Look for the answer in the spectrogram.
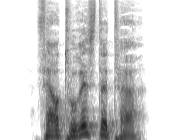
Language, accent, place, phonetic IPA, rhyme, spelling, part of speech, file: German, Germany, Berlin, [fɛɐ̯tuˈʁɪstətɐ], -ɪstətɐ, vertouristeter, adjective, De-vertouristeter.ogg
- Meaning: 1. comparative degree of vertouristet 2. inflection of vertouristet: strong/mixed nominative masculine singular 3. inflection of vertouristet: strong genitive/dative feminine singular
